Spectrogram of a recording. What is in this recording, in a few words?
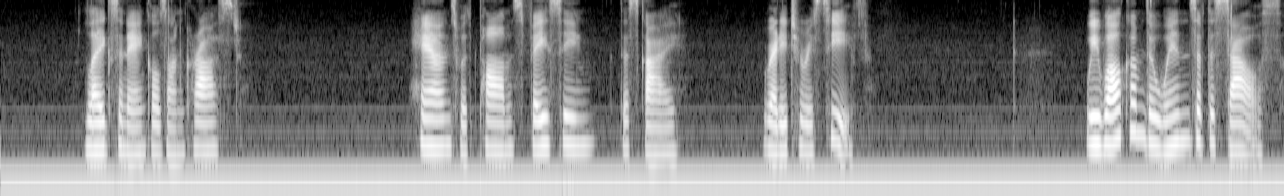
Child Healing River Meditation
